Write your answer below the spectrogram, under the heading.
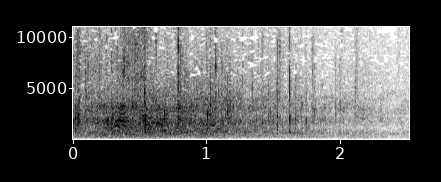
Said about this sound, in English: Yeah, y'all clap so I can finish my bite.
